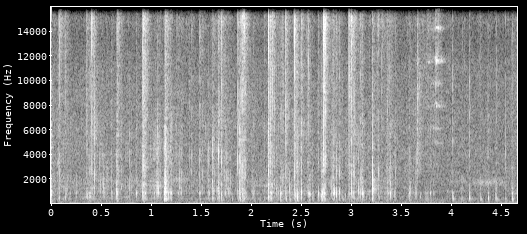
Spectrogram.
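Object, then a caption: Plastic paddle hairbrush. Fingertips and nails tap and scratch the back and bristle side of a red plastic paddle hairbrush as it is held and turned. The result is a quiet, irregular run of short, dry clicks and crinkly scrapes with a mid-range ring around 1 kHz, over a faint low rumble.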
